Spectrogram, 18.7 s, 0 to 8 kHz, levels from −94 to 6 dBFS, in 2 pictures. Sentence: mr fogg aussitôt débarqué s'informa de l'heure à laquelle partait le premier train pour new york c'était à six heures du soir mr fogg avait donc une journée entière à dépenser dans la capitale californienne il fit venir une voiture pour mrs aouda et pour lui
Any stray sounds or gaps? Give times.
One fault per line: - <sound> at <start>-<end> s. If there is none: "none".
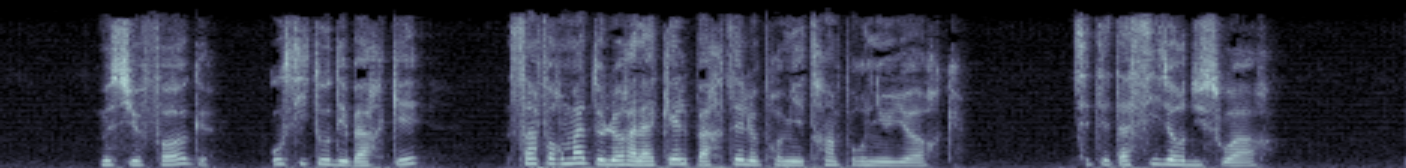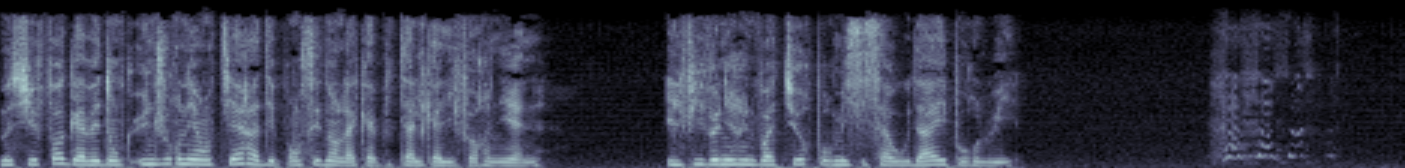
- laugh at 17.4-18.3 s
